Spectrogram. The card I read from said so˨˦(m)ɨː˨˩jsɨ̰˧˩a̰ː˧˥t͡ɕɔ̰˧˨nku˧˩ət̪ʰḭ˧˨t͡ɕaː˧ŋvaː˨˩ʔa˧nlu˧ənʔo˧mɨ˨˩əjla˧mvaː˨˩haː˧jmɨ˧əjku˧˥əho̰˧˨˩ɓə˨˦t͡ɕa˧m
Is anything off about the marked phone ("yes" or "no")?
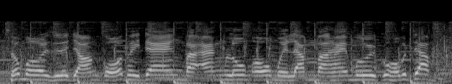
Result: no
